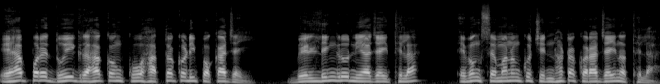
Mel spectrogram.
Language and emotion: Odia, neutral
